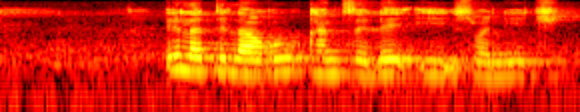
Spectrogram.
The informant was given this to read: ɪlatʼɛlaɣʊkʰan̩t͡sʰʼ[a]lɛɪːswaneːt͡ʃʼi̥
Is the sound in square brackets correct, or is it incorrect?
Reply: incorrect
